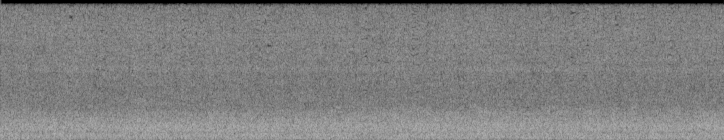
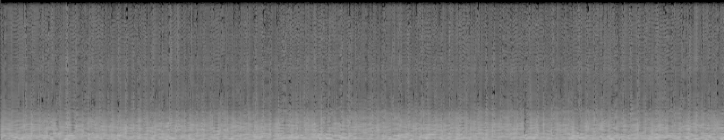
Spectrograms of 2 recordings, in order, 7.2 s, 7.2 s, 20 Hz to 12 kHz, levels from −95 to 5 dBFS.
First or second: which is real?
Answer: first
